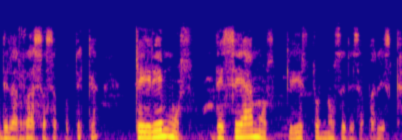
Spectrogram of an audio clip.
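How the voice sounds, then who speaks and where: A man with an Oaxacan accent speaks at a very slow pace in a fairly high pitch. His voice is somewhat breathy and his intonation fairly even. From Isthmus of Tehuantepec, Oaxaca, Mexico. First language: Zapotec (speaking Spanish). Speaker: interviewee. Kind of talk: interview.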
